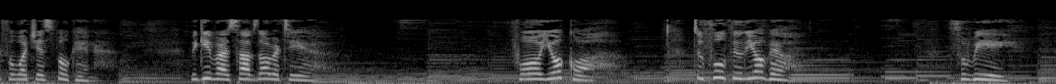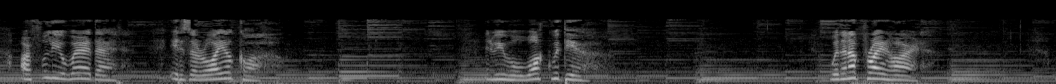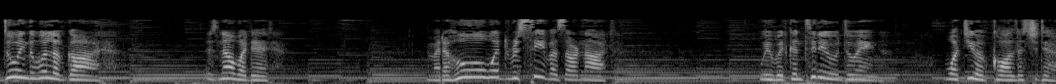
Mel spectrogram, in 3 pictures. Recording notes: ELBIM Church Sunday Livestream.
